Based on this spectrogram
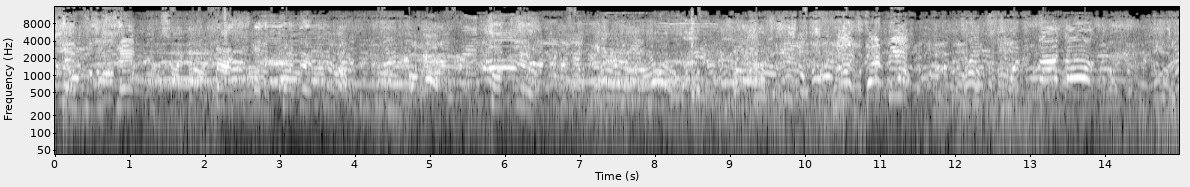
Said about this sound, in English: My other question is, how many of these people yelling, trying to drown out Marjorie Taylor Greene, are official members of the press?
